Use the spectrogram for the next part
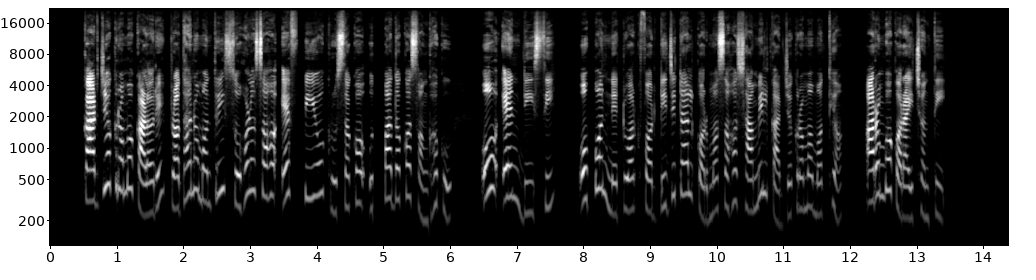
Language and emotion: Odia, neutral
